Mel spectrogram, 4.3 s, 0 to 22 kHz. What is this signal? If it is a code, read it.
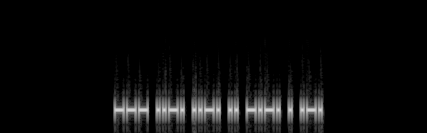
Morse code, heard as a keyed tone, about 40 wpm, 700 Hz. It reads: OFFICER
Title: Seven Letter Words - 40wpm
